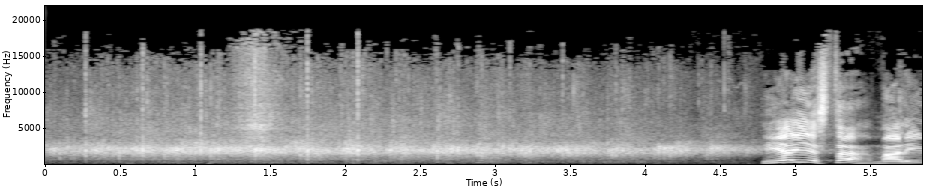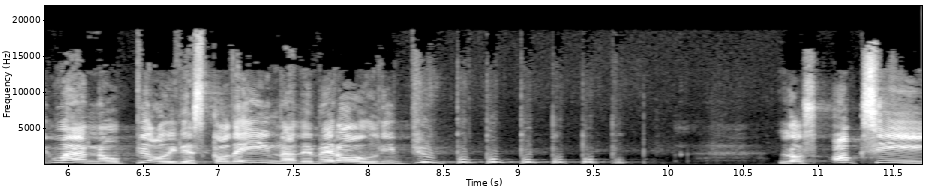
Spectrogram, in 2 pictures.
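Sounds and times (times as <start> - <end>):
audience clapping: 0.0 - 5.2
speech: 4.8 - 8.7, 10.8 - 11.6.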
